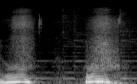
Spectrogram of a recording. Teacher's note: That corresponds to our labial region of our mouth. And so the labial approximant, woo, woo, like a vibrating W, is its Bija mantra.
